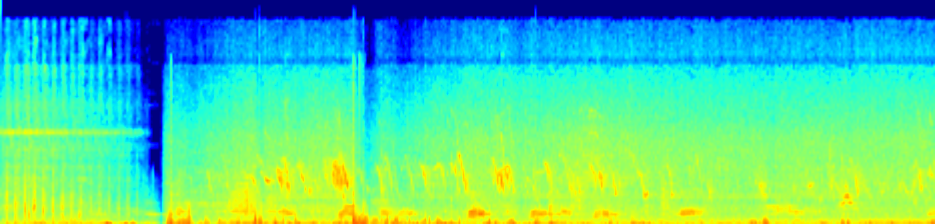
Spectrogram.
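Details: A large flock of Eurasian tree sparrows buffeted by strong wind in a Japanese wildlife sanctuary gives short, sharp chirps in quick, overlapping bursts under a heavy roar of wind.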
